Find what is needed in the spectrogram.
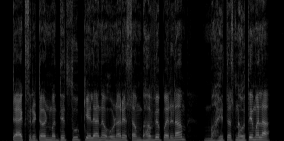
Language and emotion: Marathi, fearful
